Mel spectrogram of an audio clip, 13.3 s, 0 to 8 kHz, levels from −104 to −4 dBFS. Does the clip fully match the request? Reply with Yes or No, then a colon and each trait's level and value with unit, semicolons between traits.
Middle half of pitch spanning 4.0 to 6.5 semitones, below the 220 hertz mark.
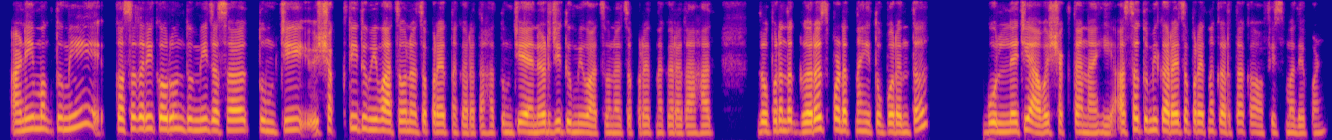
Yes: average, 4.4 semitones; high, 195 Hz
